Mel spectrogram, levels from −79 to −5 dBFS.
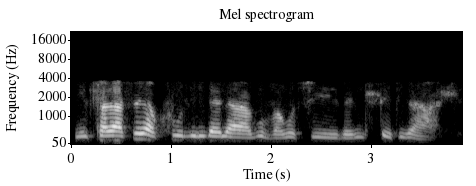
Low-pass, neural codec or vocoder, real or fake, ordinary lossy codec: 3.6 kHz; none; real; none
